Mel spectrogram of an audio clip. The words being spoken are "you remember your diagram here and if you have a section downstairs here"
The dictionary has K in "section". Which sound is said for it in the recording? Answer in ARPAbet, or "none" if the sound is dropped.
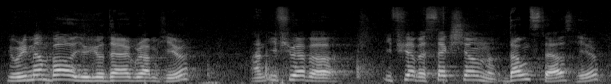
K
